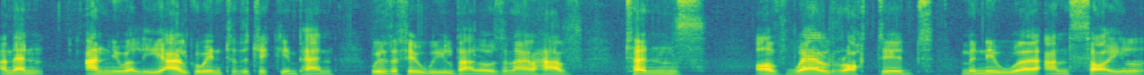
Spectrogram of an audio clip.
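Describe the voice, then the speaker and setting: A man speaks with a Welsh accent. His intonation is monotone and flat. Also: medium pitch for a man. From West Wales. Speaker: gardener. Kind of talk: casual interview talk. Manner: hesitant, many fillers.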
